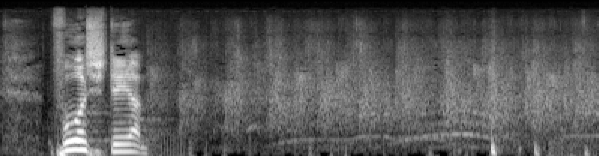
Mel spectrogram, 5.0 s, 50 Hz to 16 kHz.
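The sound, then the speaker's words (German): An audience applauds in a steady, crackling wash of clapping that continues throughout, opening with two loud, tonal vocal shouts or cheers, with a few sharper thumps near the end, at the Swiss Big Brother Awards 2007 as Federal Councillor Christoph Blocher is announced winner in the State category. “Danke für den Applaus.”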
